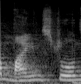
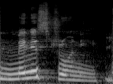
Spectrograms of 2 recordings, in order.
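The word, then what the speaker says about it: minestrone: अच्छा, इस सूप का नाम पढ़ने के बाद सबसे पहले हमने इसे बोला था माइनस्टोन सूप। अगर आपके दिमाग में भी वही आया तो गलत है, बिकॉज इसका एक्चुअल प्रोनाउंसिएशन है मिनेस्ट्रोनी।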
